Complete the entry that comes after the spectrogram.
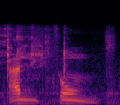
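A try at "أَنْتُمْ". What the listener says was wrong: Good, this time correct. Read again.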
